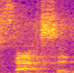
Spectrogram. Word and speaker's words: facet: back of the joints called the cassette joints facet it's pronounced beset FAC et Fassett joints the hole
